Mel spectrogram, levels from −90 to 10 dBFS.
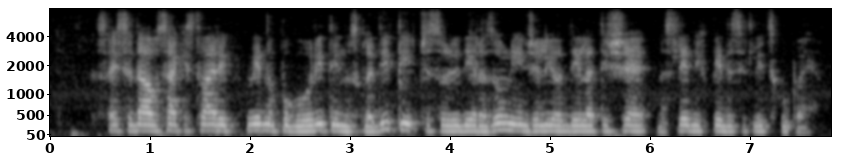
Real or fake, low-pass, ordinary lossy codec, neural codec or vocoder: real; none; none; none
